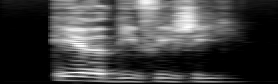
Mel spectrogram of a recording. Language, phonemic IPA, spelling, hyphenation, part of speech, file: Dutch, /ˈeːrədiˌvisi/, eredivisie, ere‧di‧vi‧sie, noun, Nl-eredivisie.ogg
- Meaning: the highest league in the league system of a sport, chiefly with regard to the Netherlands and Belgium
